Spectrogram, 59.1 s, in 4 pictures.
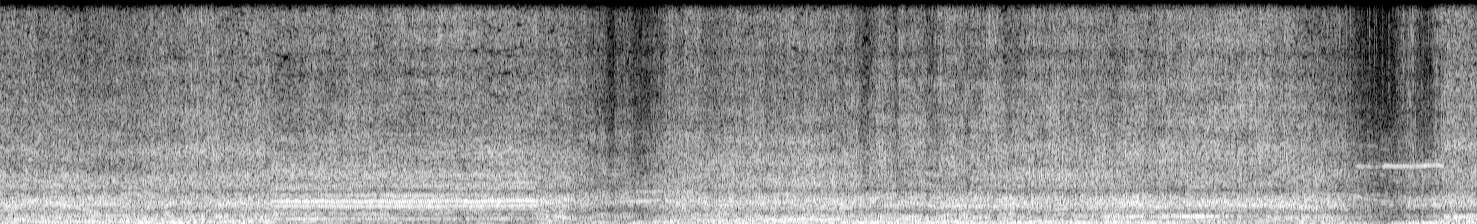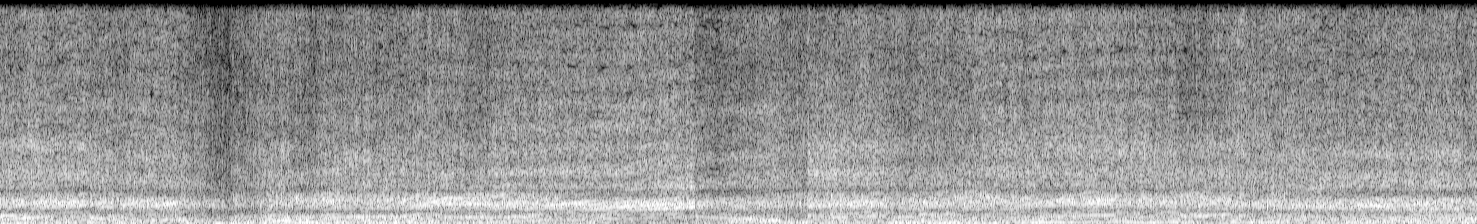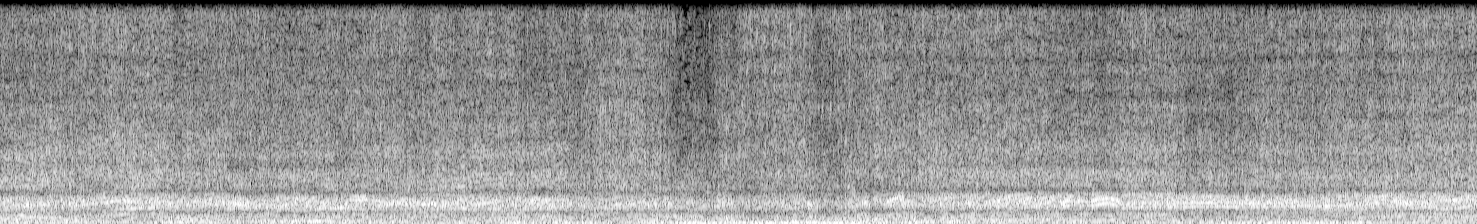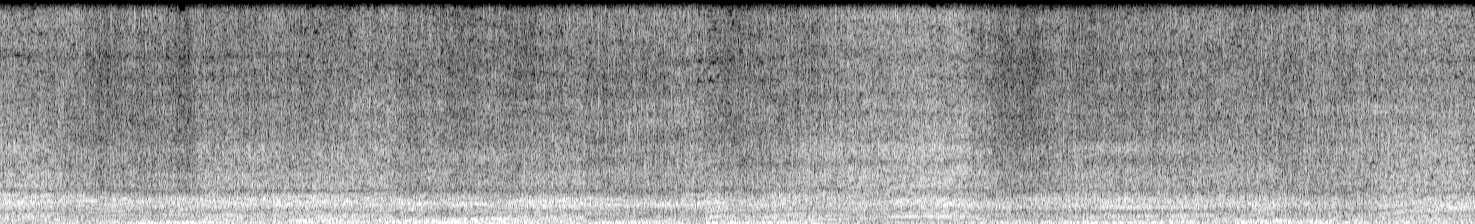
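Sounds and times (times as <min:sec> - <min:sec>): car engines revving hard: 0:00.0 - 0:59.0
held pitched tone: 0:11.1 - 0:20.9.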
